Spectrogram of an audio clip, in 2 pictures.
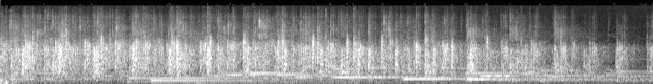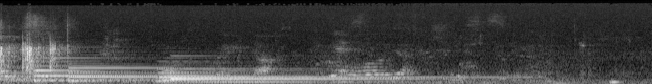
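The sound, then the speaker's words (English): A church audience claps hands loudly and steadily in praise to Jesus over sustained keyboard chords for several seconds. The clapping then thins out and stops, leaving the held chords to fade away softly. “One more time, clap your hands and give Jesus a praise in this house.”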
